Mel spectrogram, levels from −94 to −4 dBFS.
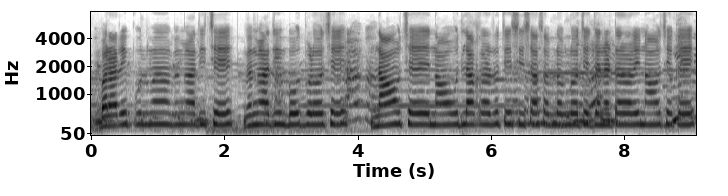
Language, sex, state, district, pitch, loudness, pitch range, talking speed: Angika, female, Bihar, Bhagalpur, 270 Hz, -18 LUFS, 270-280 Hz, 160 wpm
